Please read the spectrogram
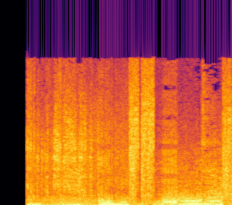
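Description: Cinematic intro soundtrack that starts abruptly: a held synth chord over heavy bass, with a whooshing swell about a second and a half in.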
